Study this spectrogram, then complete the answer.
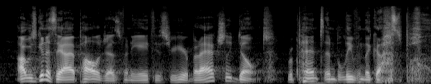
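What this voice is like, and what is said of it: Usual voice. Nothing is said of it.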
